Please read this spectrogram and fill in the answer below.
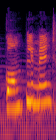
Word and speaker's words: compliment: अगले दो वर्ड्स हैं कॉम्प्लीमेंट वर्सेस कॉम्प्लीमेंट। यहाँ पर भी स्पेलिंग का डिफरेंस है एंड प्रोनाउंसिएशन बिल्कुल सेम है।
